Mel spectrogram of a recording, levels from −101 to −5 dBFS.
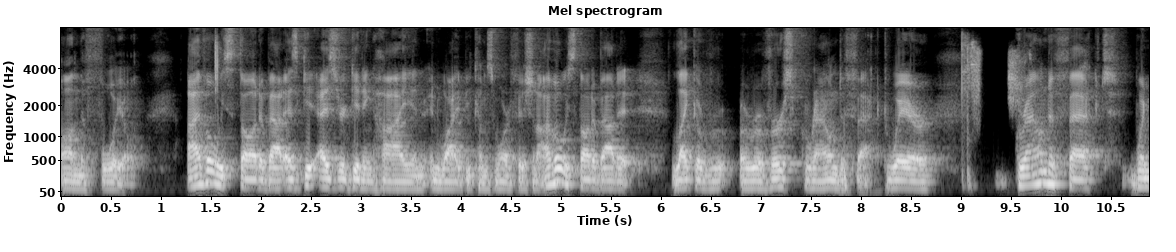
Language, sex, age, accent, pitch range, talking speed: English, male, 30-49, American, 90-120 Hz, 185 wpm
